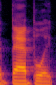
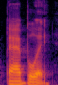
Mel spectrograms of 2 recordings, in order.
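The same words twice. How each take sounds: First: A hint of scolding a naughty child, softly; a mild mock reprimand aimed at yourself; self-scolding. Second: The "bad boy" repeat dropped even quieter; a faint mock reprimand trailing off to yourself; softer self-scolding. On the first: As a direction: mutter a little telling-off to yourself, eyes down. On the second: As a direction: let the second "bad boy" fade into a hushed, embarrassed echo. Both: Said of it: "I blush and then I look down at my feet and I go".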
